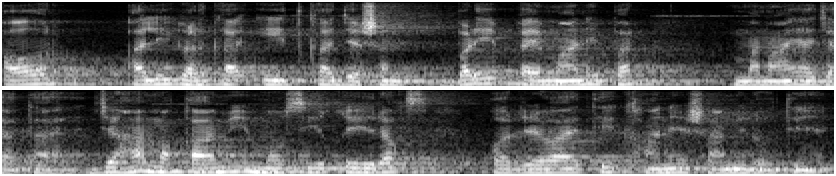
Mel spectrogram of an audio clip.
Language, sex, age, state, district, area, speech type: Urdu, male, 18-30, Uttar Pradesh, Balrampur, rural, spontaneous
